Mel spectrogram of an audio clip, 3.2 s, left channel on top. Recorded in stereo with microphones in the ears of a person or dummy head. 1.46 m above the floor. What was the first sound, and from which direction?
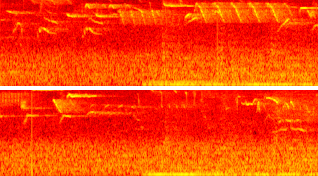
Footsteps, 70° left (ahead or behind).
